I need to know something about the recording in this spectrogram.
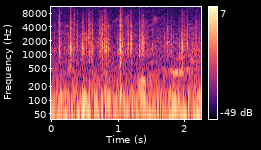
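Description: Keys being typed on a laptop keyboard: a run of irregular clicks, with one sharper keystroke about a second in.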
